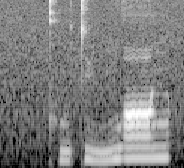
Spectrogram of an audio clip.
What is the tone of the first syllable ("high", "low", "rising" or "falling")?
rising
